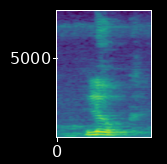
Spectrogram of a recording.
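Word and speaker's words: look: लुक में double O को क्या पढ़ा गया है तो पढ़ा गया ऊ लुक।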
